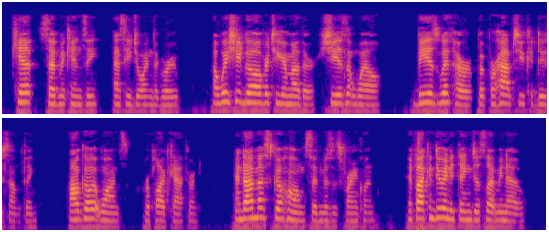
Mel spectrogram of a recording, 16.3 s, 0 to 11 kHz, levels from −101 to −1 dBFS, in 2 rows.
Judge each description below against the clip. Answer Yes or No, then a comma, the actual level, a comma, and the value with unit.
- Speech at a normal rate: Yes, average, 190 wpm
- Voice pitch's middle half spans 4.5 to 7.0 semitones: No, average, 3.5 semitones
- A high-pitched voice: Yes, high, 205 Hz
